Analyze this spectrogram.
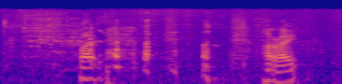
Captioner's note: laughter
